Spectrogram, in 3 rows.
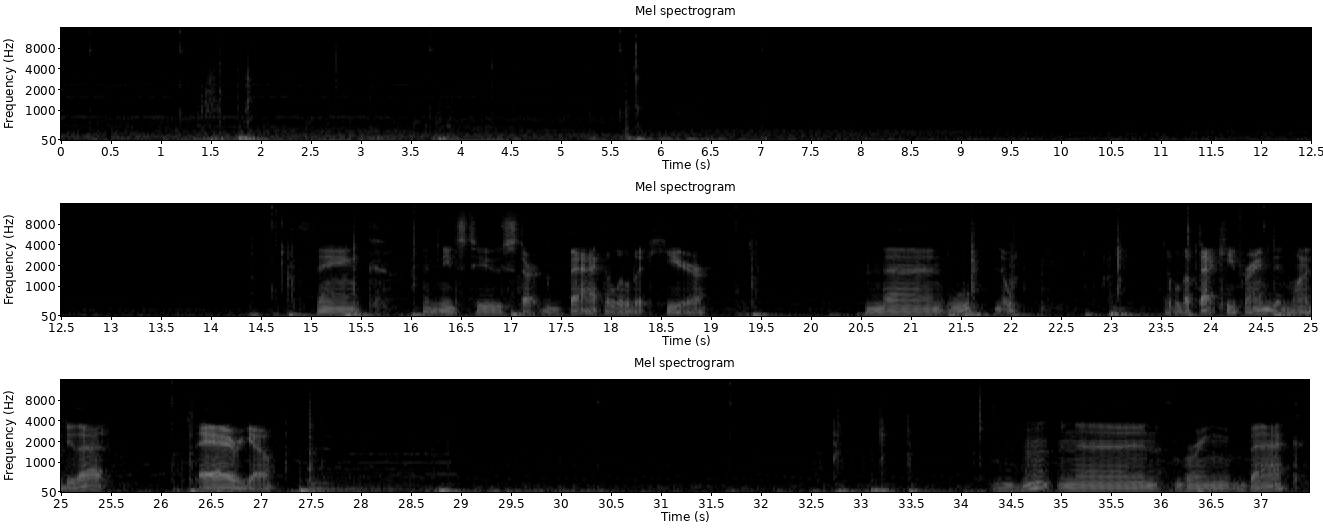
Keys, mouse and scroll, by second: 0.3 click, 1.9 Right, 3.6-19.3 drag, 16.8 Left, 23.1 ctrl+z, 23.1 Left, 24.5-26.5 drag, 27.3 space, 28.9 space, 30.4-31.8 drag, 33.2 Left, 36.0-37.4 drag.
